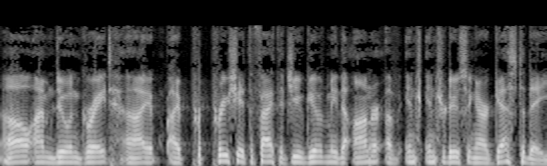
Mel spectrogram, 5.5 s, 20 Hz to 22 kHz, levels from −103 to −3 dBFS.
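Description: The speech runs throughout through a low-rate transform codec, likely Bluetooth LC3 compression at a setting that fits about 48 kbps with 7.5 ms frames. Its upper spectrum is thinned and noise-filled, so the voice carries a plainly audible breathy, grainy edge.

At 2.00 s, overlapping chunks appear: the audio is handled in 2 s chunks, and each new chunk begins 200 ms before the previous one ended. That 200 ms stretch plays twice, up to 2.20 s, and is heard as a stutter at the join.

From 3.68 to 3.71 s, lost LE Audio frames leave a 22.5 ms hole, which fits three 7.5 ms frames. The decoder reuses the last spectrum with scrambled signs, so the sound briefly smears into a noisy blur.

At 4.20 s the overlapping chunks recur with the same 2 s chunks, with another 200 ms section repeated through 4.40 s and the same stutter.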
